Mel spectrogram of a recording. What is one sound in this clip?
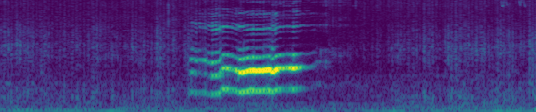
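A small cartoon dragon lets out a short growl.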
